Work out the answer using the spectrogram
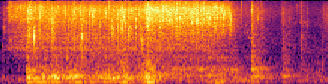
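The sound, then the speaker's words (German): Hands are rinsed under a running kitchen tap while cooking, giving a steady, full hiss of flowing water for about two seconds that then drops to quieter, uneven splashing. “So, kurz Hände abwaschen.”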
